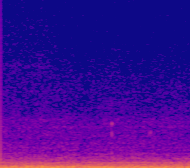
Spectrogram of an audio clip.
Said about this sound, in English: That's a train outside.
